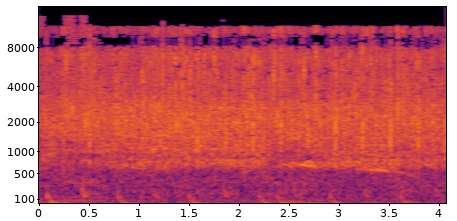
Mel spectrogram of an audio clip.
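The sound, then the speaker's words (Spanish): Young fans clap and cheer as they watch Málaga's squad train at La Rosaleda stadium during an open session, a steady, fairly quiet wash of applause and crowd noise with no break. “Este es el sonido de los aficionados, de los chavales, de los más pequeños viendo a sus jugadores preferidos”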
